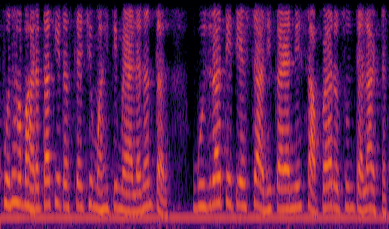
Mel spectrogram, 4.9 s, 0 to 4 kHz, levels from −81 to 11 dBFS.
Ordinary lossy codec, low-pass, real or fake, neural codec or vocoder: Opus, 16 kbps; 3.6 kHz; real; none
